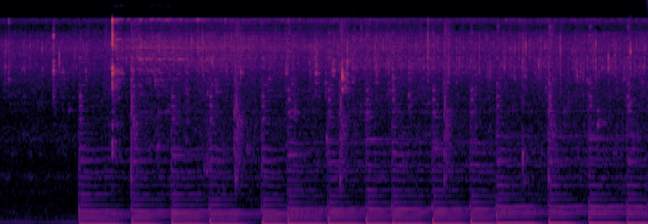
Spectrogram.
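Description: Minced meat frying in a pan with ginger, garlic and onion, a loud steady sizzle broken by regular rhythmic stirring scrapes, close and alone without talk.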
